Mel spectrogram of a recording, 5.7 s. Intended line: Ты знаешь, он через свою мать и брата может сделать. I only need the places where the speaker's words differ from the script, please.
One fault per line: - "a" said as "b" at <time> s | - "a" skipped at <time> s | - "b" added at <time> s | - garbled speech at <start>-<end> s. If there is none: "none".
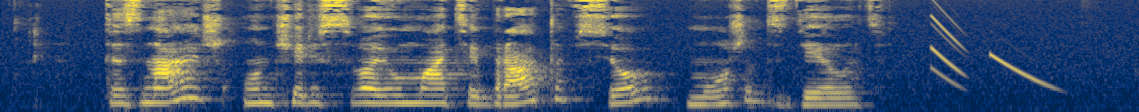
- "всё" added at 2.9 s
